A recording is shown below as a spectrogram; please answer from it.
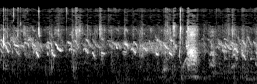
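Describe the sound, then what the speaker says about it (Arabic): Chickens clucking steadily around a water drinker, several birds close by in a rapid overlapping chatter with a louder squawk near the end, no talking. "الفراخ ما شاء الله بدات تشرب لنا اهي زي ما انتم شايفين"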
